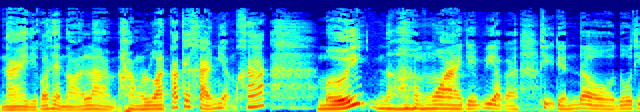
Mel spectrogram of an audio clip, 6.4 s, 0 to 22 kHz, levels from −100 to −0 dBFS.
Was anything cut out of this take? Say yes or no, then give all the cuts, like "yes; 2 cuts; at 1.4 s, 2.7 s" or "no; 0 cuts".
yes; 1 cut; at 5.4 s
